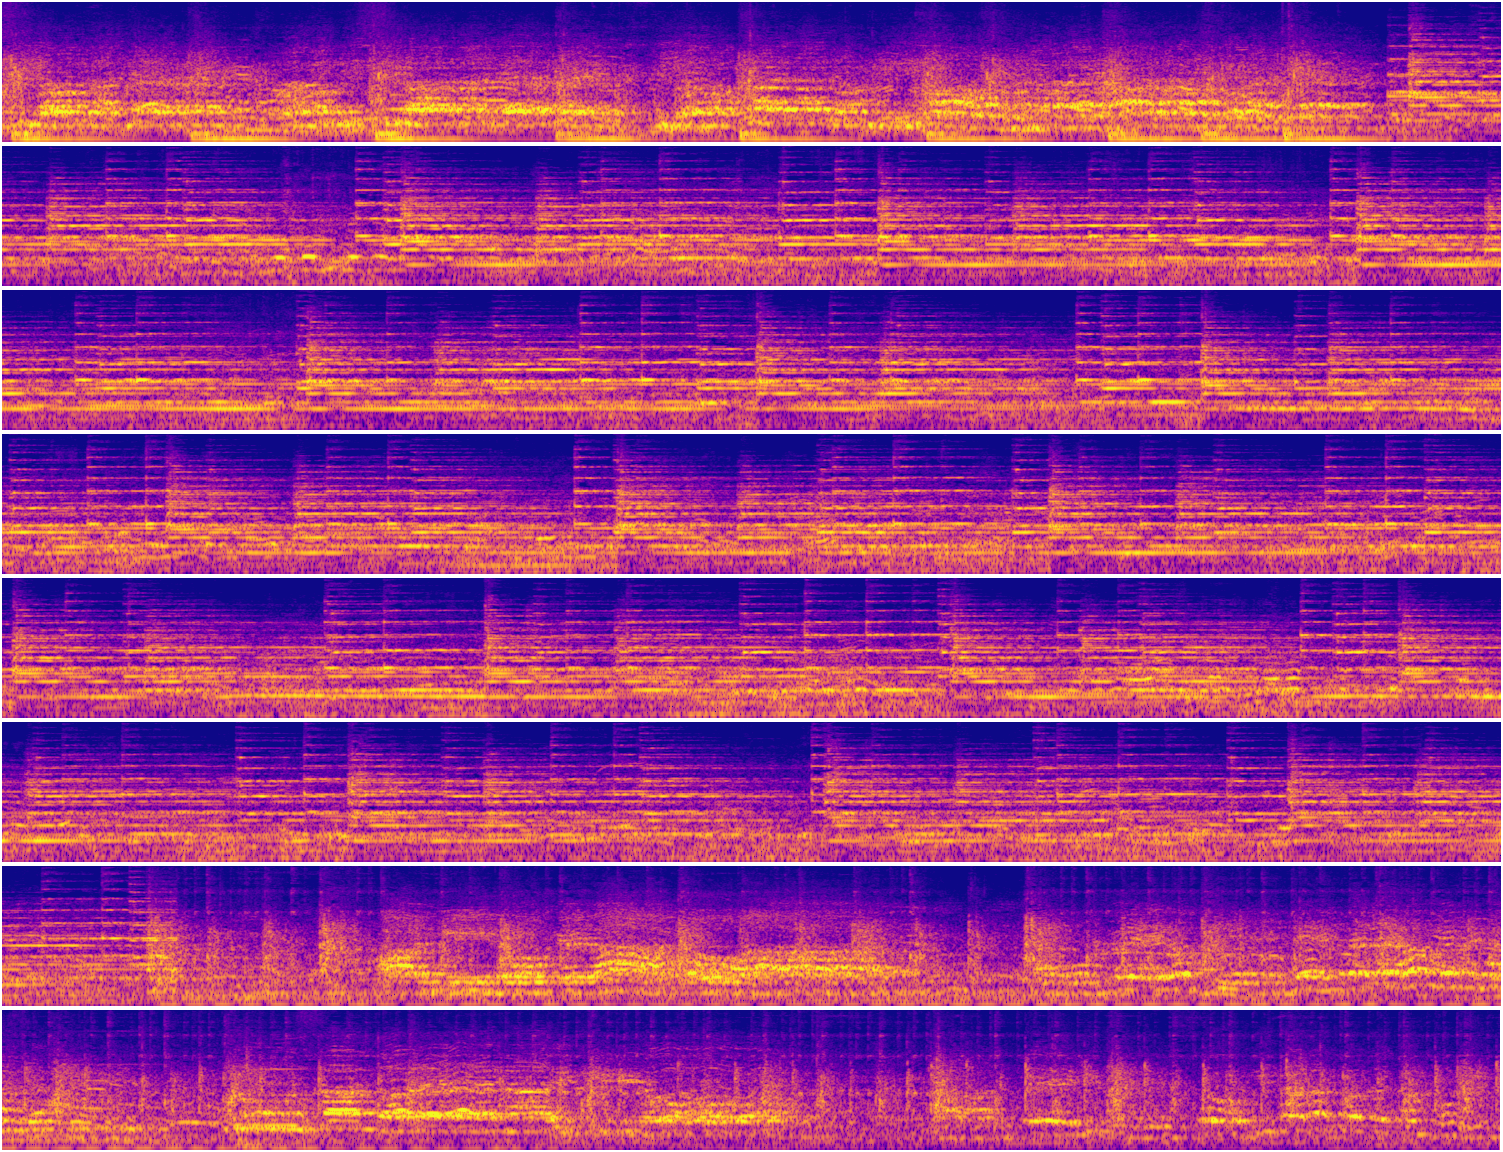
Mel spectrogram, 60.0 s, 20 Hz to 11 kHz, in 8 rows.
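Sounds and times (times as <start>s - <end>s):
church bells ringing: 0.0s - 59.9s.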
